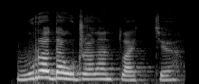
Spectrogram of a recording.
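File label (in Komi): "вурӧда уджалан платтьӧ", Komi, female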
